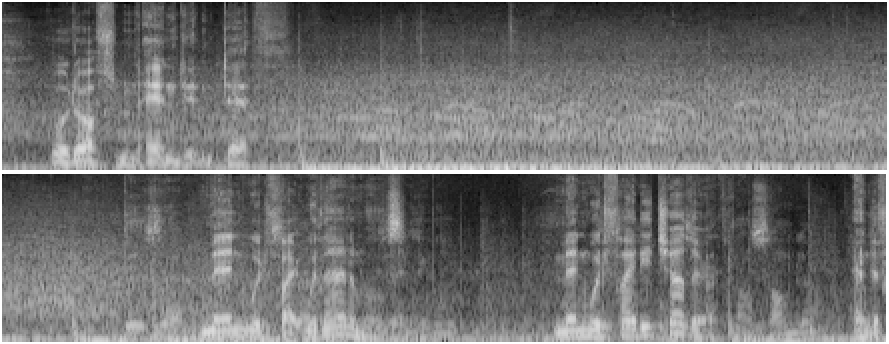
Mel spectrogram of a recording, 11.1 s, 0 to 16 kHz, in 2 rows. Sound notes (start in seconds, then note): 2.3 people cheer and shout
